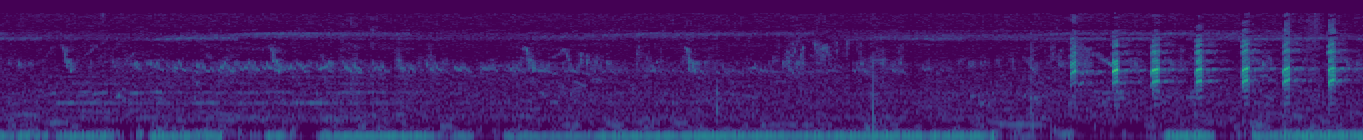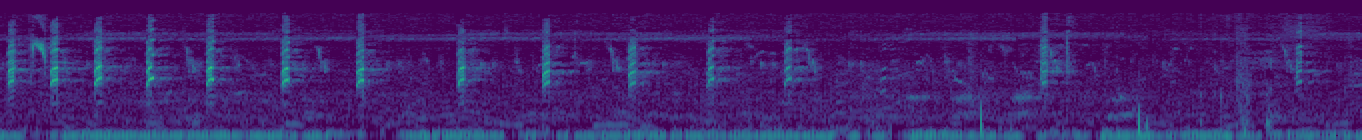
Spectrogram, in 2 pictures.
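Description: A bird calling: a soft rapid trill at first, then from about eight seconds in a loud run of sharp, high repeated notes, about three a second, thinning out later. A low rumble comes and goes underneath.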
